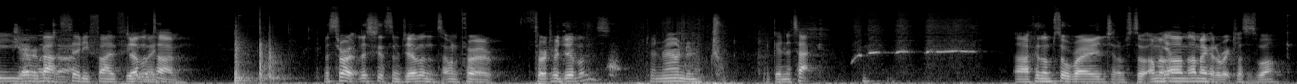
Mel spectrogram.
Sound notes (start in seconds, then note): 8.4 overconfident whistling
